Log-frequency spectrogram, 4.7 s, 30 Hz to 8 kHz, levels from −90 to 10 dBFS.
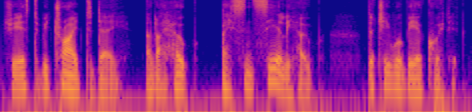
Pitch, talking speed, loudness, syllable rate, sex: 90 Hz, 215 wpm, -23 LUFS, 6.1 syllables/s, male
